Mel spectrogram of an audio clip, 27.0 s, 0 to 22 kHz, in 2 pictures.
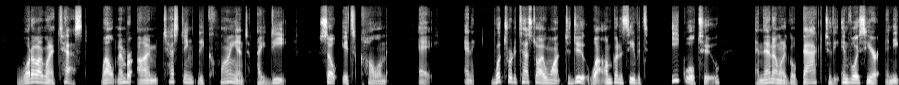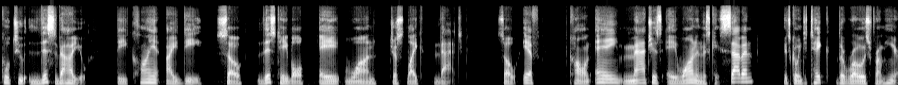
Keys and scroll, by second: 9.9 =.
